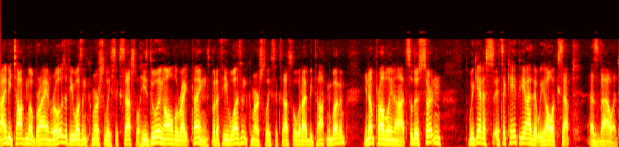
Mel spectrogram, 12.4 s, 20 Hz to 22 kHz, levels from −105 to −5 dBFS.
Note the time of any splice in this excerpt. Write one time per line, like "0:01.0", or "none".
none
